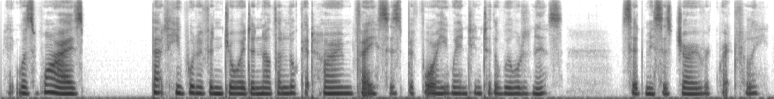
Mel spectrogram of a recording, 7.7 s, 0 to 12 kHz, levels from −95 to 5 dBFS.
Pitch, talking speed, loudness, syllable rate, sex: 205 Hz, 180 wpm, -23 LUFS, 5.6 syllables/s, female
